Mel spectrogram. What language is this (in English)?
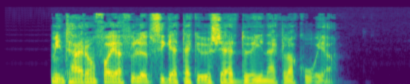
Hungarian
